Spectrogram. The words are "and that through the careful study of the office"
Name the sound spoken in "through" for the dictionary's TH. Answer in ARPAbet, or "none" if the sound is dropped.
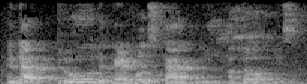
T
